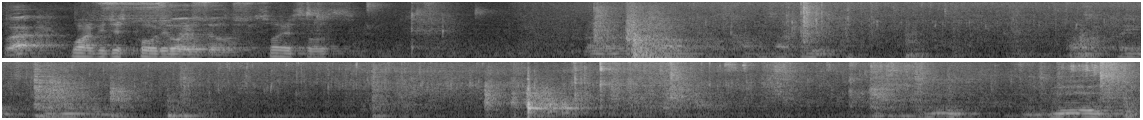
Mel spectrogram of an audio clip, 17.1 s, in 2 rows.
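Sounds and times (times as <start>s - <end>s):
vegetables sizzling in a wok: 5.0s - 17.0s.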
